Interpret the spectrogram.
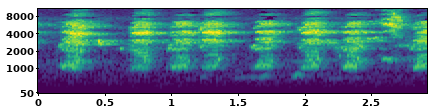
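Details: Nesting rainbow lorikeet giving harsh, grating screeches in a rapid run, about two bursts a second, broad and rasping with no clean tone.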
